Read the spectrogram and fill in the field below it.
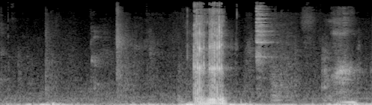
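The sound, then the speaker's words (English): A person imitates a pig, letting out one loud, rough snorting oink near the middle, with quieter scattered sounds and small noises around it. “What's a, make a pig noise. What's a pig do?”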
